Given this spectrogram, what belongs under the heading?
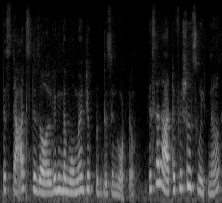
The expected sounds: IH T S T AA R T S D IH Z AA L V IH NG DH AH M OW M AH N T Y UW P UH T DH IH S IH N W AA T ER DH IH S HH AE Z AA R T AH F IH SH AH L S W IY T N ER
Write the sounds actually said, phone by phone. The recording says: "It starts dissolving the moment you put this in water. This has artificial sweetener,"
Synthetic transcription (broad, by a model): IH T S T AA R T S D IH Z AA L V IH NG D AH M OW M AH N T Y UW P UH T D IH S IH N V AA T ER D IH S HH AE Z AA R T AH F IH SH AH L S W IY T N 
